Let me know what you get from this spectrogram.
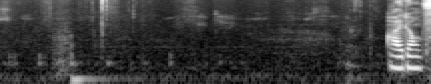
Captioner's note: speaking French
